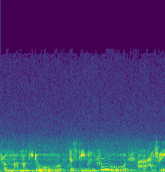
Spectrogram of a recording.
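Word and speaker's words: Trew: Meanwhile on, and from monkey do to Stephen Crew. Actually, it's rather nice. It's none of these cars that don't trust me, you see. They've done it in your funny phonetics again. Stephen, T-R-E-W, in brackets, pronounced T-R-O-O-O.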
